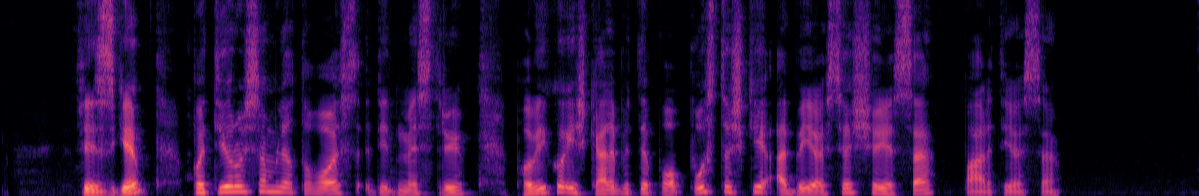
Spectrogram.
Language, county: Lithuanian, Vilnius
